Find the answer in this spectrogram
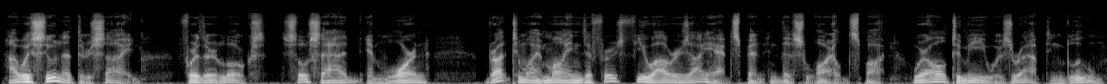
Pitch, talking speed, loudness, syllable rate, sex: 90 Hz, 195 wpm, -19 LUFS, 3.9 syllables/s, male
